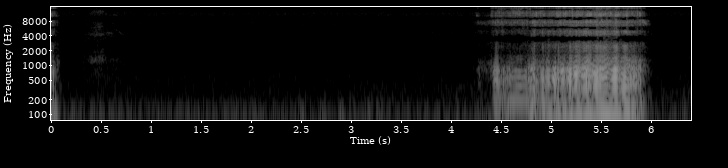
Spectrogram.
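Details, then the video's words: Snoring of Maria, an 11-year-old fawn female senior pug in Japan: after four quiet seconds, one loud rasping snore of about one and a half seconds with a low rumbling buzz, then silence. "パグのマリアさん。Pug Maria."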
